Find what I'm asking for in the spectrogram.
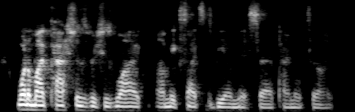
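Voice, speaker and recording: With a British accent, a man speaks at fairly low pitch. His intonation is monotone and flat over a quiet background. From Britain. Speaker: business intelligence company CEO, panelist. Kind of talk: panel discussion.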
